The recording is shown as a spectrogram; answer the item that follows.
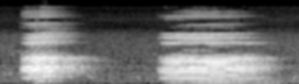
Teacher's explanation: तो आ हमारा जो है कंठ से बोला जा रहा है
